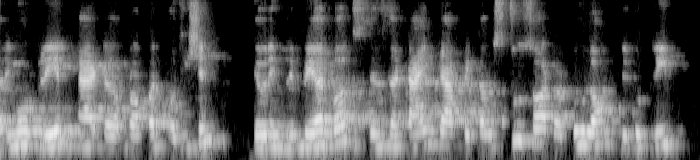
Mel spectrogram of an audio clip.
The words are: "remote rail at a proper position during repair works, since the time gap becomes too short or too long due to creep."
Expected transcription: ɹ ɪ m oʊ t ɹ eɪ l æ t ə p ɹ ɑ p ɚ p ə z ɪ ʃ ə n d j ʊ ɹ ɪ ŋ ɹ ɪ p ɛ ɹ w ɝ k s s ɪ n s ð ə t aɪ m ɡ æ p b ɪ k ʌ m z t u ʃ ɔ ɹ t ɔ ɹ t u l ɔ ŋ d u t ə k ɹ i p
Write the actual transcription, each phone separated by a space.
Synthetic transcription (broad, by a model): ɹ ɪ m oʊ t ɹ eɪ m æ t ə p ɹ ɑ p ɚ p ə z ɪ ʃ ə n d j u ɹ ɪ ŋ ɹ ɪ p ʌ ɹ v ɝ k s s ɪ n s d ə t aɪ m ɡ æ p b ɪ k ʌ m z t u s ɔ t ɔ ɹ t u l ɔ ŋ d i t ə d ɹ i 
